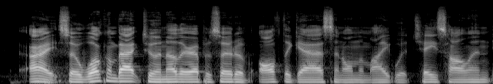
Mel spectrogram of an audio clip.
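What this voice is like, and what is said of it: Smooth radio announcer voice. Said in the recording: “you have a really nice radio voice... I can hear it loud and clear. Very good... People pay big money to have voiceover type stuff from people like your voice.”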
